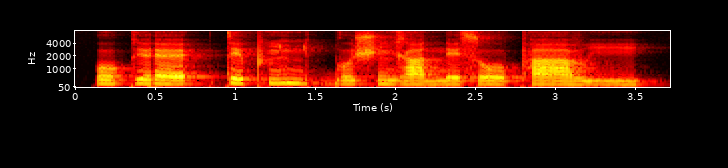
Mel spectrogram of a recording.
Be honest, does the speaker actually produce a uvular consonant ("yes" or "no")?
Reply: no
